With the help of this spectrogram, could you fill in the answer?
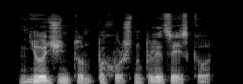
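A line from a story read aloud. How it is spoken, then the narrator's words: Quiet. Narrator (Russian): негромко сказал Волин по-русски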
